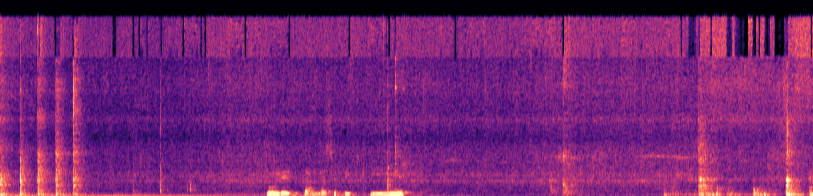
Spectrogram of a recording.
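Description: Spice paste stir-fried in oil in a pan for a chayote or chinese squash lodeh, with a steady sizzle, spatula scrapes and clinks against the pan, and a brief spoken phrase midway.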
